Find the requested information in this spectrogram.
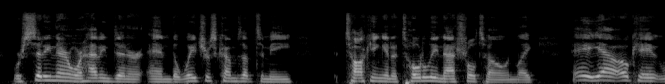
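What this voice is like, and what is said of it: Usual voice. Nothing is said of it.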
